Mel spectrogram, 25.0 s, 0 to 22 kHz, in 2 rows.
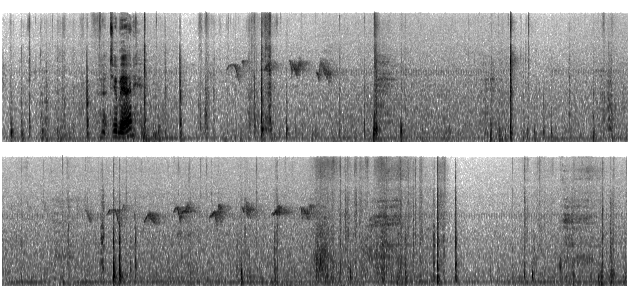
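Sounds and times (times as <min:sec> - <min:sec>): bird chirping: 0:03.7 - 0:06.8, 0:12.6 - 0:19.2.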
